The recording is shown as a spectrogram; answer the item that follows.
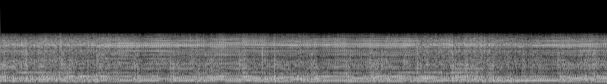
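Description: A 45 rpm vinyl single playing on a turntable: a dense, steady, noisy wash of distorted guitar-band rock with no clear beat or pauses.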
